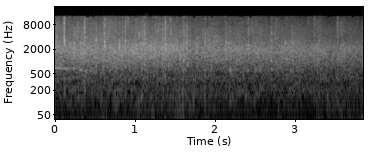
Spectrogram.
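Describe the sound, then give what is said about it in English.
Sustained applause from an audience welcoming presenters from the Logistics Operations Center, a dense steady patter of many hands clapping at an even, loud level throughout, with no voices breaking through. “So, welcome with a warm round of applause, Locke.”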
